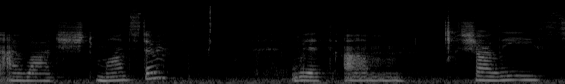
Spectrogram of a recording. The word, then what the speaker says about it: Charlize: watched monster with um charlize charlie charlize theron that's how you say her name and she plays um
